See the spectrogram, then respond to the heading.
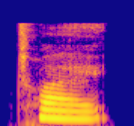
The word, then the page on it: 揣: chuǎi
